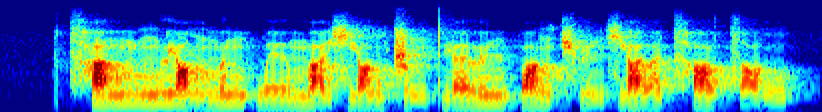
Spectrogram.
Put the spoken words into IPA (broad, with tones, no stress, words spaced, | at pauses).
t͡sʰa˧˥nn̪ʊ˧˥ŋ ljɑ̰˨˩ŋn̪ə˥˩n pwe˧˥ɪ̯ma̰˨˩ɪ̯ ɕjɑ˧˥ŋʈ͡ʂʊ̰˨˩ŋ t̪jɛ˧˥ly˥˧n pɑ˥˩ŋ t͡ɕʰy̰˨˩nɕjä˥˩la˩ɪ̯t͡sʰɑ˥˩ʊ̯ t͡sɑ̰˨˩˦ŋ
